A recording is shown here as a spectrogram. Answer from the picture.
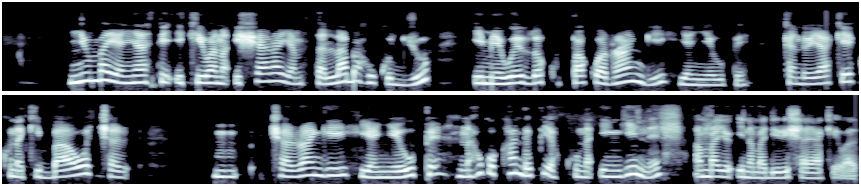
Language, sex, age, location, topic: Swahili, female, 18-24, Mombasa, government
